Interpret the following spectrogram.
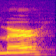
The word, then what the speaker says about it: MURR: Is that called MURR? Is that how you pronounce it? Okay, MURR.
